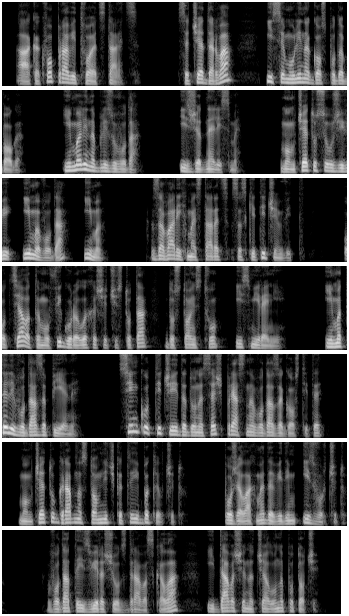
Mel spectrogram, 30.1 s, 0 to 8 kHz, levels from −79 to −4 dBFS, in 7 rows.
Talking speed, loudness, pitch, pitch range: 145 wpm, -24 LUFS, 110 Hz, 95-130 Hz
